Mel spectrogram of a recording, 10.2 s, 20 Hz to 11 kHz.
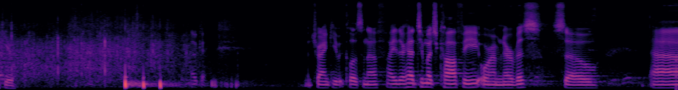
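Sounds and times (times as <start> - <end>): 
speech: 0.0 - 0.4, 4.8 - 9.1, 9.8 - 10.1
audience applause: 0.0 - 3.2
loud claps: 0.0 - 3.6.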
